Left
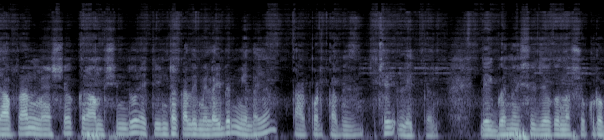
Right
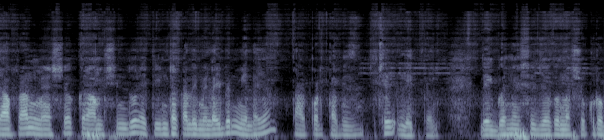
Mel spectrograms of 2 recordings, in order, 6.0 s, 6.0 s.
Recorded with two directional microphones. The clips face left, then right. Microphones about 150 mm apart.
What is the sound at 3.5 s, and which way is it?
Speech, 30° right (ahead or behind).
